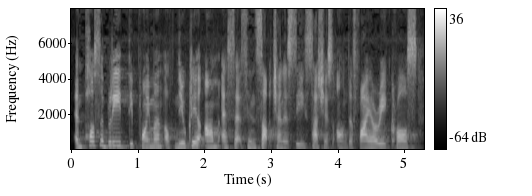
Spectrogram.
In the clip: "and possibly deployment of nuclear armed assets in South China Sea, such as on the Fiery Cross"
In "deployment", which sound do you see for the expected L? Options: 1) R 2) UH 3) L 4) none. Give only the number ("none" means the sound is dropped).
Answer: 4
